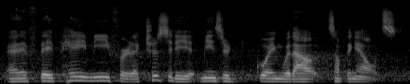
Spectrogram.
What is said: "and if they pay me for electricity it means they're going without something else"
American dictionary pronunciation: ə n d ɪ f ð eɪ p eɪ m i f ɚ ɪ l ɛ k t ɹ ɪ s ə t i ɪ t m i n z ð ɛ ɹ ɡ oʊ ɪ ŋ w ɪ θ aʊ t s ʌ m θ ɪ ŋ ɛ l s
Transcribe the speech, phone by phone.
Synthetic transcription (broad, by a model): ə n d ɪ f ð eɪ p eɪ m i f ɚ ɪ l ɛ k t ɹ ɪ s ə t i ɪ t m i n z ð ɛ ɹ ɡ oʊ ɪ ŋ w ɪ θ aʊ t s ʌ m θ ɪ ŋ ɛ l s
